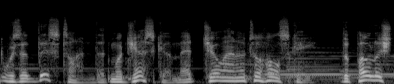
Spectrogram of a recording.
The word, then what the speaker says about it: Modjeska: She changed her name from Mojayska to Majesca for ease of American pronunciation.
